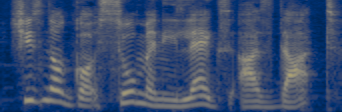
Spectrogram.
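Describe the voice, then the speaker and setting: A woman's voice: fairly low pitch, big pitch swings, unhurried, faint music behind. A woman voicing a small lost monkey child in a children's storybook, protesting emphatically as it searches for its mum. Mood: plaintive, explaining. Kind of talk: children's picture book read-aloud.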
